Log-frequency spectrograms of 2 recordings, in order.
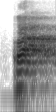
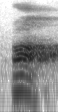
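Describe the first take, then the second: First: The consonant is thin, with a clear a. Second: The consonant is heavy, with an o-like vowel. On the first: "Aslinya itu kita mengucapkannya ra, ra. Itu kalau tipis" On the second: "karena lidah itu ngangkat jadi ro"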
